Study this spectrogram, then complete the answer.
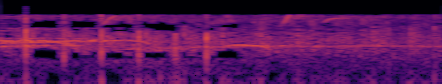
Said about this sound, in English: And so, yes, give her a round of applause as well.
